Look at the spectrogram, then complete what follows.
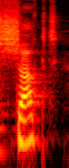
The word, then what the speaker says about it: shocked: وهنا لا نقول shocked. ننطق ED كت. Shocked.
